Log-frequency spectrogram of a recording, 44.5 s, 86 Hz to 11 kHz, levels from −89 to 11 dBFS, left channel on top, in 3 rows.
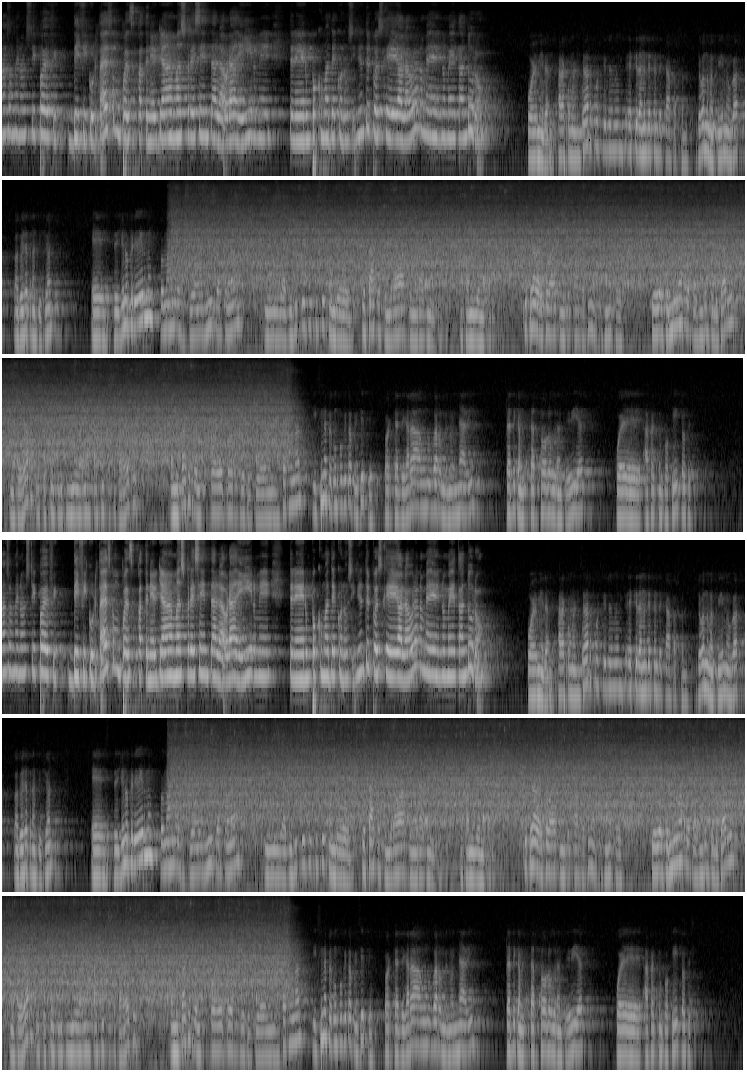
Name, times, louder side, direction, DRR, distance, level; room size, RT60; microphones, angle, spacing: voice 1, 0.0-9.6, right 3 dB, 65° right, 9 dB, 1.1 m, -26 dB
voice 2, 10.5-14.7 15.1-15.9 16.6-19.6 20.1-23.7 24.0-24.7 25.3-27.3 27.8-29.5 29.9-32.4 33.1-39.2 39.8-41.4 42.0-43.6, right 1 dB, 15° right, 9 dB, 0.8 m, -32 dB
sound 1, 18.2-35.5, right 2 dB, 35° right, 4.9 m, -34 dB
25.0 x 17.5 x 7.0 m, 1.3 s
head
